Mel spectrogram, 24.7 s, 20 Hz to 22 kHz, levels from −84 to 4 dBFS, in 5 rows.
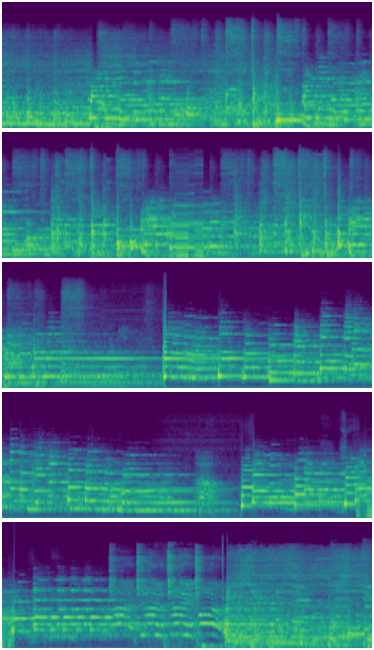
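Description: From 7.13 to 7.72 s, the sound turns into a rigid, metallic buzz near 94 Hz. This is robotic sound from repeated short buffers. New audio likely arrived too seldom, so a slice of about 10.7 ms was looped to fill the gaps. Most of the real audio in that stretch is skipped. The loop rate sets the fixed buzz pitch. The same fault returns from 19.52 to 19.90 s, with the same 94 Hz buzz.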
